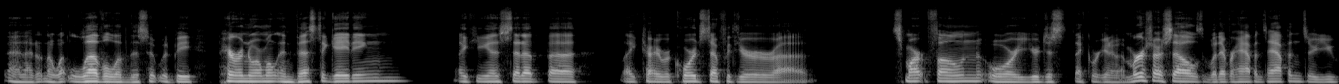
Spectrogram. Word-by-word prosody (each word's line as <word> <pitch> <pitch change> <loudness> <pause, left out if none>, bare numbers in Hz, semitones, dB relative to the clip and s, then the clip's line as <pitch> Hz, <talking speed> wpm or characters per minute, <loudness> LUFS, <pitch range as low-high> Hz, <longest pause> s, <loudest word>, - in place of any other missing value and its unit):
And 120 -8 -3
I 110 - -3
don't 125 +3 -7
know 120 -3 -2
what 110 - -3
level 125 -1 +6
of 110 -2 -2
this 110 +1 -4
it 140 - -4
would 130 -6 -5
be 120 0 0 0.2
"paranormal 135 -2 +4
investigating?" 145 +5 0 0.5
Like 130 -3 -5
you're 135 -2 -4
gonna 130 0 +1
set 135 +3 +1
up, 130 -1 +2
uh, 125 -2 +2 0.4
like 120 -1 -8
try 125 - -1
to 125 - 0
record 135 +3 0
stuff 135 +1 -1
with 130 -3 -7
your, 115 -2 -1
uh, - - -5 0.9
smartphone 145 0 0
or 120 -3 +1
you're 115 +1 -2
just 115 0 -5
like, - - -8
"We're 125 -3 -8
gonna 110 -2 -6
immerse 160 - +3
ourselves, 135 -5 +3
whatever 120 +2 -2
happens, 120 -1 -2
happens," 130 +1 -1
or - - -7
are - - -3
you 115 0 -7
130 Hz, 190 wpm, -26 LUFS, 120-140 Hz, 0.9 s, level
